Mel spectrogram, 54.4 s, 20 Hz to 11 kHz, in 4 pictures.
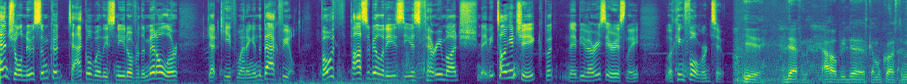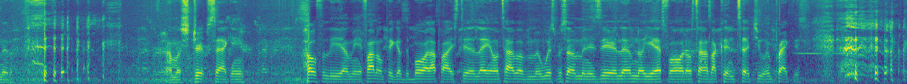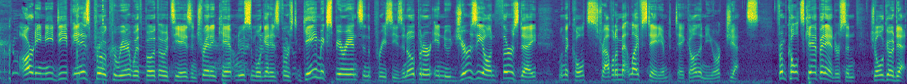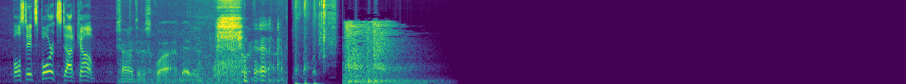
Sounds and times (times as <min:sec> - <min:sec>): Speech: 0:00.0 - 0:13.9, 0:15.6 - 0:25.6, 0:27.4 - 0:43.8.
